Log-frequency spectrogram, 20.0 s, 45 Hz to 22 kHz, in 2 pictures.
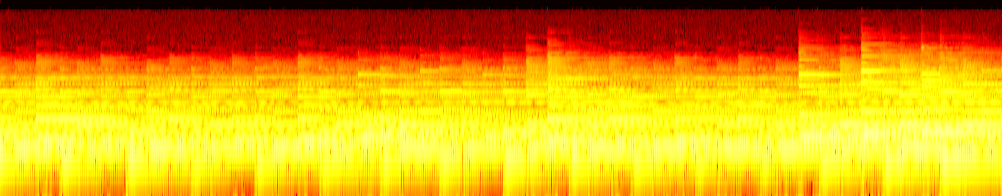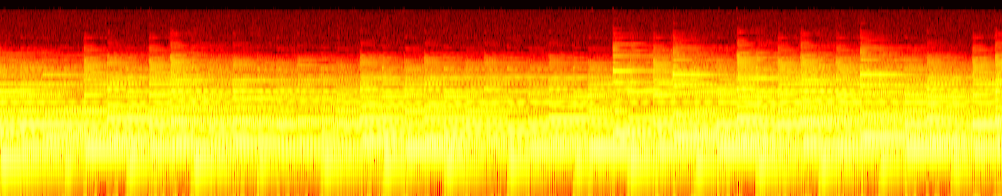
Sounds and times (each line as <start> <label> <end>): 0.0 Piano melody 20.0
